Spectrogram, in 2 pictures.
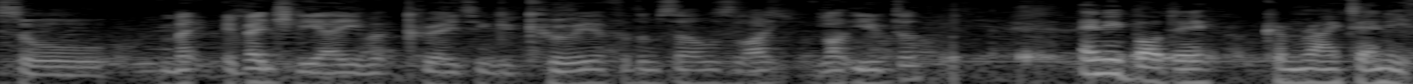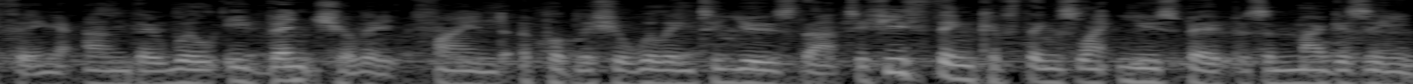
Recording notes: At this year’s Outdoors Show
